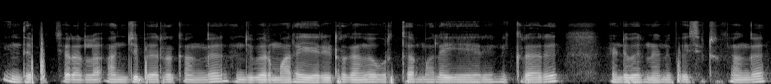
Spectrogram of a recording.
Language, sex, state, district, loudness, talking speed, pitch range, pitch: Tamil, male, Tamil Nadu, Kanyakumari, -17 LUFS, 125 wpm, 110-115 Hz, 110 Hz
